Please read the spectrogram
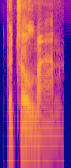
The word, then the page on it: patrolman: British English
